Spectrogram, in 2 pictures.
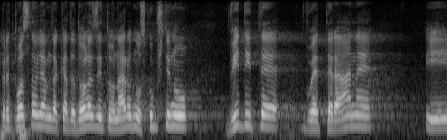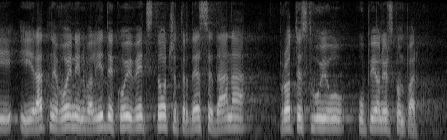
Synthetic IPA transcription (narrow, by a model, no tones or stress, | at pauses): pɾe̞t̪̚po̞st̪aʋʎamd̪akad̪ad̪o̞lazit̪eunaːɾo̞d̪nuskupʃt̪inu | ʋid̪it̪e̞ʋe̞t̪e̞ɾaːne̞ | iːɾat̪ne̞ʋo̞ːjne̞inʋaliːd̪e̞ko̞jiʋe̞t͡ɕst̪o̞ːt͡ʃe̞t̪ərd̪e̞se̞t̪̚d̪aːna | pɾo̞t̪e̞st̪ʋujuːpio̞niɾsko̞mpa̰ɾku̥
